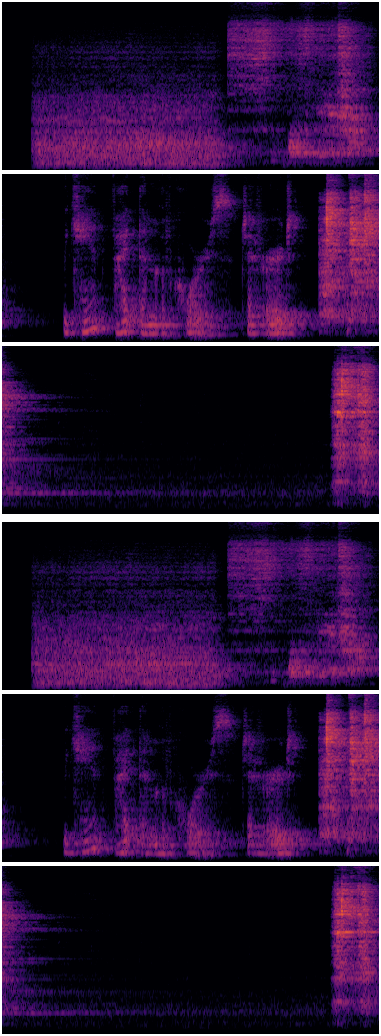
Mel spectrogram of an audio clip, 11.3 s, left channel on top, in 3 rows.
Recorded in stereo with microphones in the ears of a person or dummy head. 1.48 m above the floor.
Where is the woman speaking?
45° left (ahead or behind), 2.5 m.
